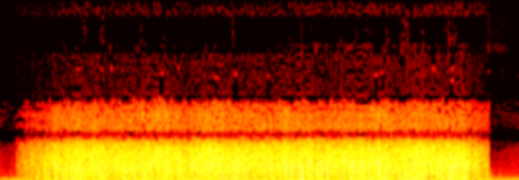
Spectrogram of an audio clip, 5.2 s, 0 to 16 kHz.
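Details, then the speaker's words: Bearing in an aircraft mechanical system heard through the Ultraprobe 2000 headphones: steady, dense crackling and popping with no smooth rush underneath, indicating bearing failure. "this is the Russian sound of a good bearing is heard through the ultra probes headphone crackling sounds indicate bearing failure"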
